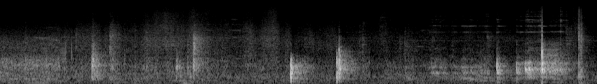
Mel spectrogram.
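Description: A ceramic bowl knocks against a counter.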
